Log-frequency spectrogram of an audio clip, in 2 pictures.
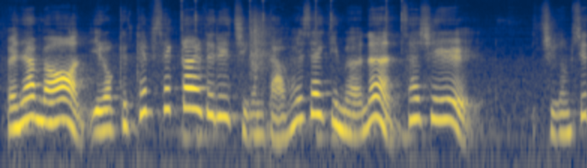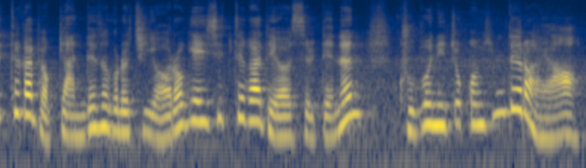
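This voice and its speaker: A woman instructor giving an informal step-by-step software tutorial, explaining things and often checking that learners follow. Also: mid-range voice, very animated, moderate pace, slight background noise. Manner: explanatory, often checks understanding with tag questions. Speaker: computer skills instructor.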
